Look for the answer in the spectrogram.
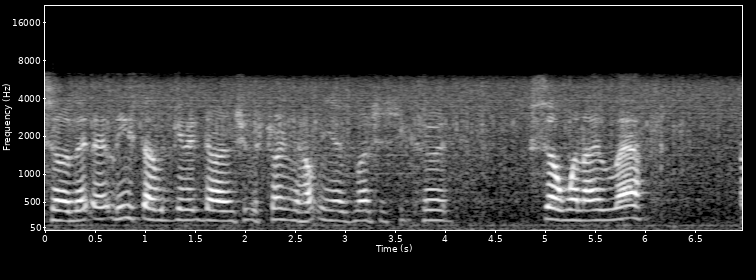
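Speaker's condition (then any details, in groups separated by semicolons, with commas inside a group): Cerebral palsy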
